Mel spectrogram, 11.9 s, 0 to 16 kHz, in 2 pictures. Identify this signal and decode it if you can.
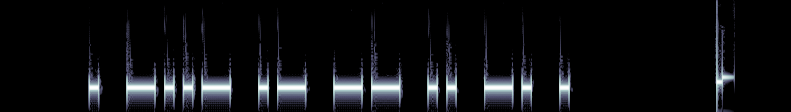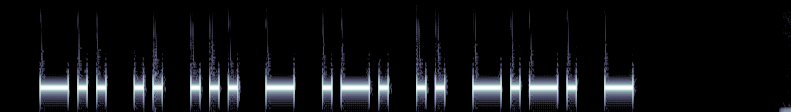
Morse code, heard as a keyed tone, about 17 wpm, 700 Hz. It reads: EXAMINE DISTRICT
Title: Sentences from Top 1600 Words - New Word Drill Alt - 17wpm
